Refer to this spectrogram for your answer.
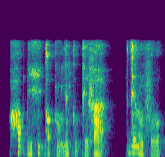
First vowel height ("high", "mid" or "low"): mid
